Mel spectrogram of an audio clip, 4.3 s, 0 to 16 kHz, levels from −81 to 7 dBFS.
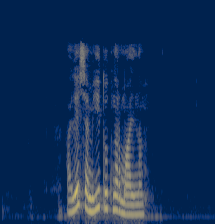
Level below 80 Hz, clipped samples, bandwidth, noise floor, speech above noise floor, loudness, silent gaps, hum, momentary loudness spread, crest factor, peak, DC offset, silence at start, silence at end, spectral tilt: -66 dBFS; under 0.1%; 8.2 kHz; -73 dBFS; 52 dB; -21 LUFS; none; none; 14 LU; 20 dB; -4 dBFS; under 0.1%; 1.35 s; 1.4 s; -5.5 dB/octave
